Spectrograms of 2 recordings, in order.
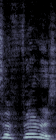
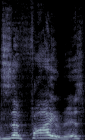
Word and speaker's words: Zephyrus: My name is Zephyrus, not Zephyrus. What the fuck is that?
